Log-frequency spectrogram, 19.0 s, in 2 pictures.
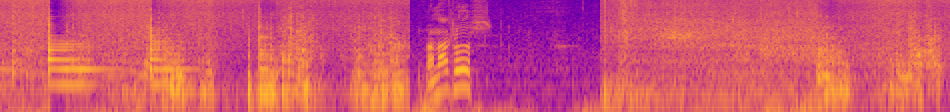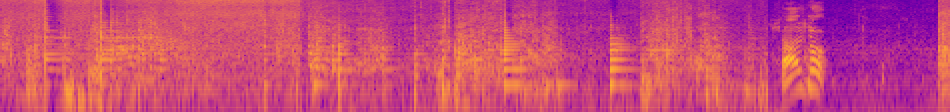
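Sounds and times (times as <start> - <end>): food sizzling in hot oil: 0.0 - 4.1, 6.1 - 17.2
metal skimmer scraping a pot: 0.0 - 4.1, 8.2 - 11.3, 12.3 - 17.2.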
